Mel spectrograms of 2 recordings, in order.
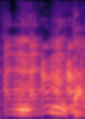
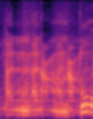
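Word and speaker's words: أنعمت: An'amta kalau cuma sebatas nun dikalkalahkan, kada merubah kepada makna. Tapi kalau sudah baris yang terubah, an'amta, lalu membacanya jadi an'amtu atau an'amti, itu kada boleh.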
